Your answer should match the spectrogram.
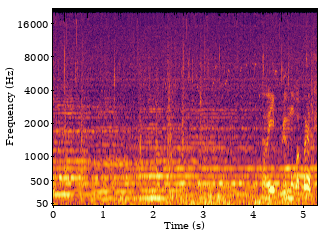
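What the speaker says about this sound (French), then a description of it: "Il pleut." Rain falls in the video game Skyrim as a soft, steady patter under layered game music and tonal sounds, with a faint clip-clop of hooves and a voice speaking near the end.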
